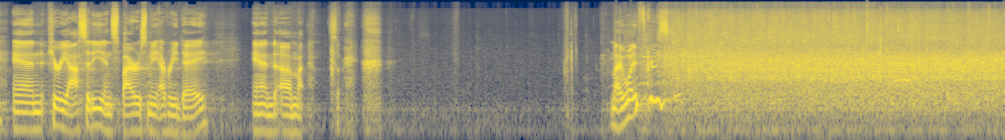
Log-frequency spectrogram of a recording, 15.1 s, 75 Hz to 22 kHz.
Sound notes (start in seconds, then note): 10.7 audience applauding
